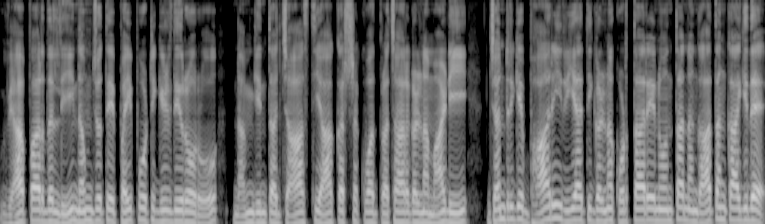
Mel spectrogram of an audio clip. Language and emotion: Kannada, fearful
